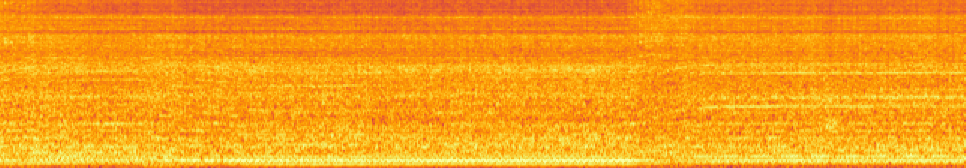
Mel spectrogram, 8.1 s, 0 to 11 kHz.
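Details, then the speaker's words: John Deere LA145 riding mower, Briggs & Stratton twin Intek, 48-inch deck, after replacing noisy spindle bearings, blades engaged; steady running, speed shifts twice, no grinding or bearing rumble; much quieter, deck healthy. "well I think that was a quite a bit quieter it's now I don't really hear any abnormal noises so I think we're good folks"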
